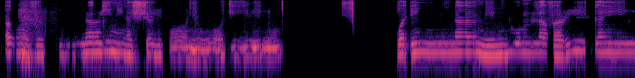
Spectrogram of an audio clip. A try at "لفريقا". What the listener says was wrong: Fariqai, jangan kai, qoi tebal.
